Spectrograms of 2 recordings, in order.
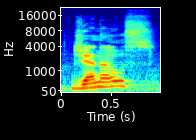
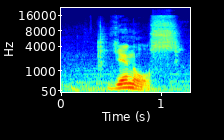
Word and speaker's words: Genos: Because I'm German, I could pronounce it two ways. I could say, in American, Genos, but in German, I could say Jenos.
